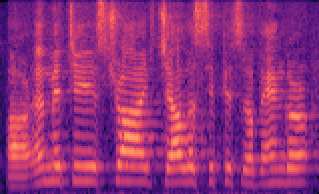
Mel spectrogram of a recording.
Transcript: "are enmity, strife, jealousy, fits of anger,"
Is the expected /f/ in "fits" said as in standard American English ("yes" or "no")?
no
